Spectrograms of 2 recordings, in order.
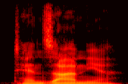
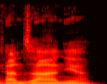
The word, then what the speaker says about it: Tanzania: or as I think the proper way to say it is Tanzania. yeah, that's what my friend Ali Kalanga in Kenya calls it, Tanzania. Tanzania, which sounds Um, like lasagna.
